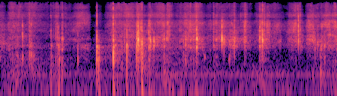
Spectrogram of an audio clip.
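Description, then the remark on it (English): A paper letter that held two quarters being unfolded and crinkled: a run of dry crackles and rustling snaps that come in uneven bursts for a few seconds, with no talking over them. “I found the quarters in a letter.”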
